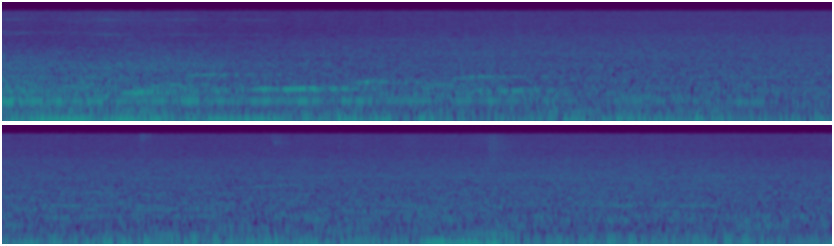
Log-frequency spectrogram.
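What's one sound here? A man chants slowly into a microphone.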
